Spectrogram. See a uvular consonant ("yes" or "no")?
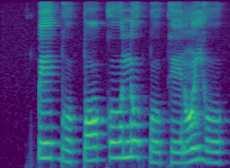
no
